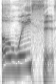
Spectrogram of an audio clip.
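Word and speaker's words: Awaysis: But I want to shout out, it's not spelled like Oasis. It's right. Away. Sis. Yeah. Like my sis is away.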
